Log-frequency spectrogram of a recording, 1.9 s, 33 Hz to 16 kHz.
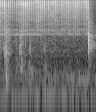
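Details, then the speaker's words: Neotec NT-2501 25" arcade monitor chassis under repair: fast even ticking about twenty per second with faint high whistle, from brightness too high and flyback screen pot found at three-quarter; brightness, contrast and screen pot then turned down. "Okay, well, yeah, on these Neotecs, if you have the brightness up too high, or any of the drive pots for the colors up too high, it'll do that noise and flickering and things like that."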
